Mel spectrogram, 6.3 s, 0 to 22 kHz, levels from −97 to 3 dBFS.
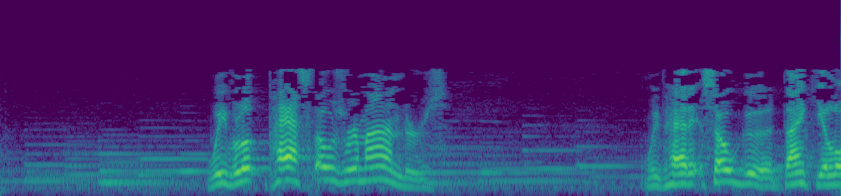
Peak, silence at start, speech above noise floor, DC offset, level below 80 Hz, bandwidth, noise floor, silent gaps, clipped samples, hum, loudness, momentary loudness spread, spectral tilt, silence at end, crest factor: -8 dBFS; 0.55 s; 26 dB; under 0.1%; -72 dBFS; 6.2 kHz; -52 dBFS; none; under 0.1%; none; -26 LUFS; 24 LU; -5.5 dB/octave; 0 s; 20 dB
